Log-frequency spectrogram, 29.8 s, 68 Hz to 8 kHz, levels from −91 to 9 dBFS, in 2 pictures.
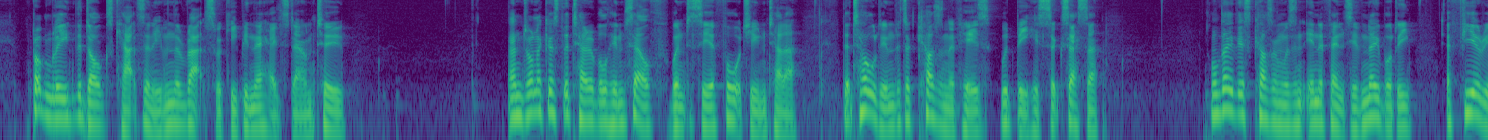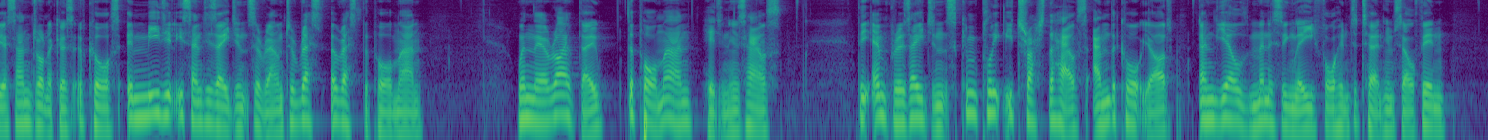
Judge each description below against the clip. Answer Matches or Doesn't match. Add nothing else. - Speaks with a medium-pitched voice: Doesn't match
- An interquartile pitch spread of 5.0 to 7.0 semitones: Matches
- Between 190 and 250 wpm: Doesn't match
